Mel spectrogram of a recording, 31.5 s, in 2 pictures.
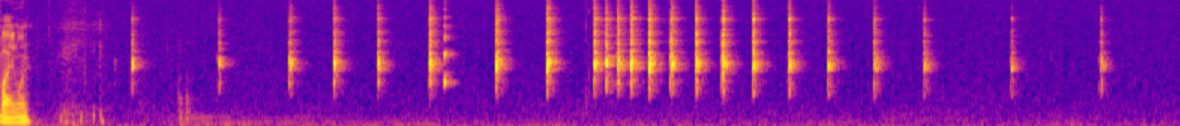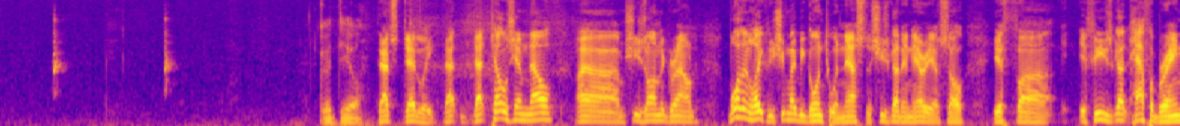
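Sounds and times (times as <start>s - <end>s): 
speech: 0.0s - 0.5s, 20.0s - 31.4s
slate-over-glass turkey call yelps and clucks: 3.8s - 12.5s, 14.6s - 14.9s, 16.4s - 16.6s.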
